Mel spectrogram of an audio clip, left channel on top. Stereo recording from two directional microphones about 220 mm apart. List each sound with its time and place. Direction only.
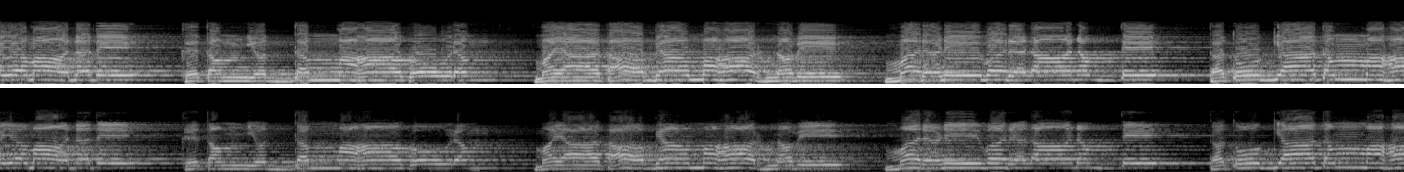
0.3 s mantra: 35° left (ahead or behind)
5.4 s mantra: 40° left (ahead or behind)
